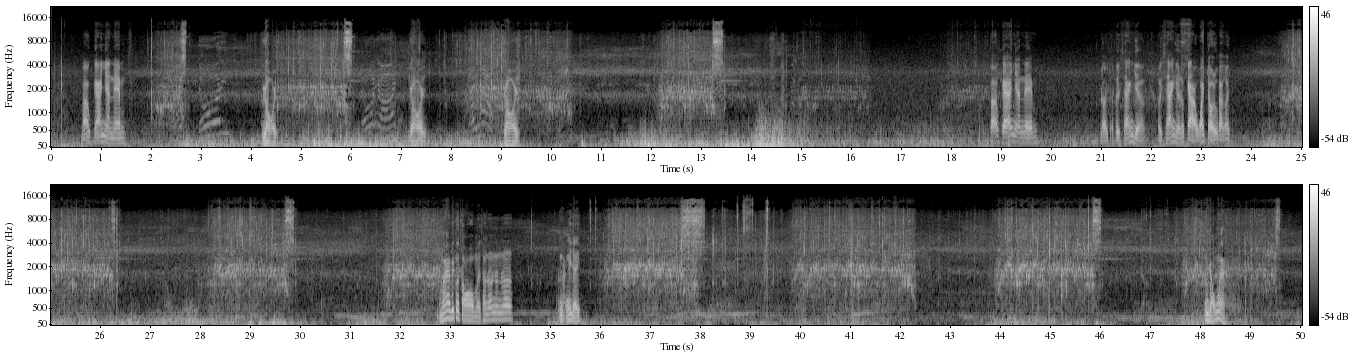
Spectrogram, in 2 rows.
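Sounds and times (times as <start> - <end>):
wind rumble on microphone: 0.0 - 42.4, 43.0 - 50.0
fishing reel ticking whir: 0.0 - 50.0.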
